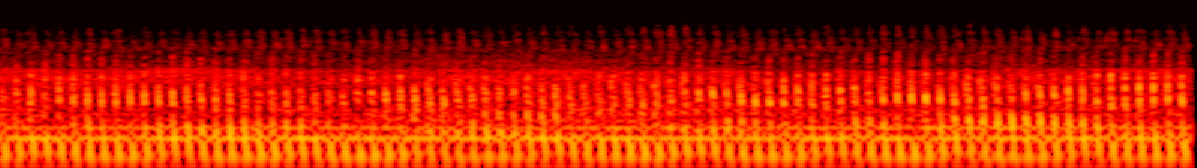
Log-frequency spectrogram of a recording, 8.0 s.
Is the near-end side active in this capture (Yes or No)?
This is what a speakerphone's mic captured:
No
